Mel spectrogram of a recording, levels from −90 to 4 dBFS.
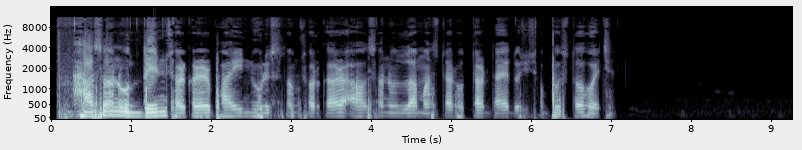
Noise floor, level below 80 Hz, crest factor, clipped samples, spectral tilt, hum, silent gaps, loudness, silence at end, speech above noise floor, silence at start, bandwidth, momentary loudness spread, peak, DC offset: -79 dBFS; -38 dBFS; 18 dB; under 0.1%; -7 dB/octave; none; none; -17 LUFS; 2.25 s; 63 dB; 0.05 s; 11.5 kHz; 15 LU; 0 dBFS; under 0.1%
